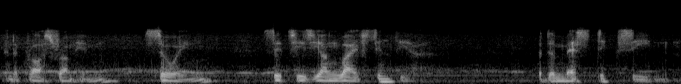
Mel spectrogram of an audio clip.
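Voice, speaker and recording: A man narrating a suspense drama as a 1940s radio announcer, deliberate and ominous. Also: rumbling low, animated, slight background noise. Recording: muffled 1940s radio recording with music.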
